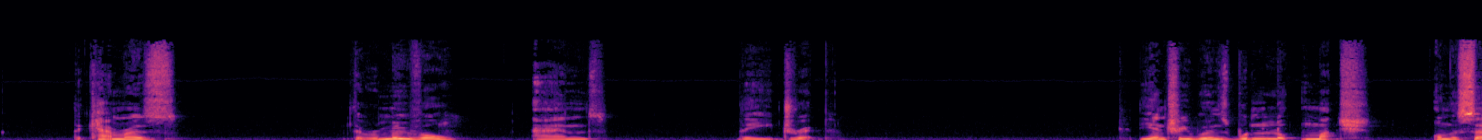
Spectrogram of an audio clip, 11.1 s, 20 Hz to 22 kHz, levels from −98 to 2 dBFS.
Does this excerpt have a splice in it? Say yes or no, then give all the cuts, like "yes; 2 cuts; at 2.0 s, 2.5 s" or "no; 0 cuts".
no; 0 cuts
